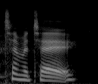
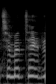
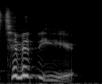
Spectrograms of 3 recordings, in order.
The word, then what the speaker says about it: Timothée: I actually Googled it while you were talking about Dune to make sure, and he said it's pronounced Timothée. – Okay, good, because that's way hotter. – He said that to Teen Vogue, and it is pronounced Timothée Chalamet.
